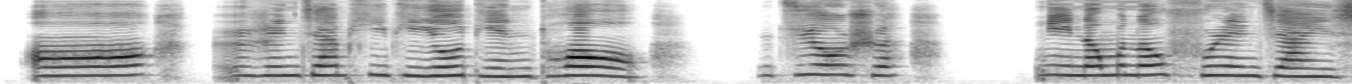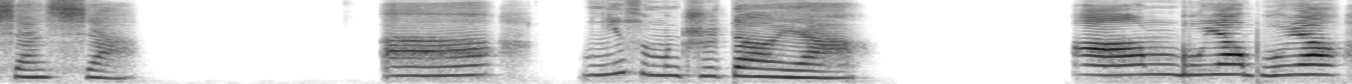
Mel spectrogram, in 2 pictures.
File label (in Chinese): 夹子音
